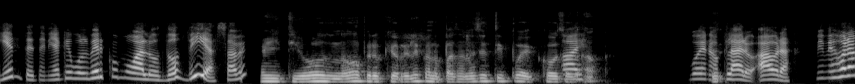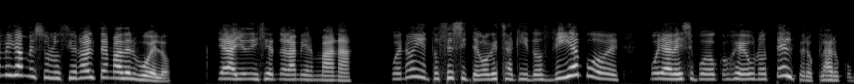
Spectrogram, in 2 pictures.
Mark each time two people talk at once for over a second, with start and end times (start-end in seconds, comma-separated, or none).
none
